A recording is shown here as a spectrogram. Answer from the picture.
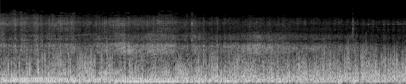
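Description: Small kids' dirt bike engine running, its pitch easing down slightly and fading out after about two and a half seconds, with wind buffeting the microphone throughout.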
